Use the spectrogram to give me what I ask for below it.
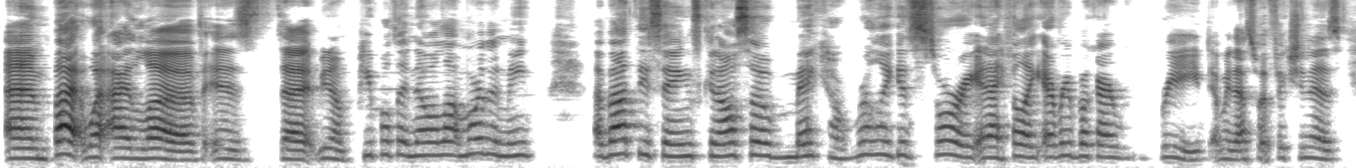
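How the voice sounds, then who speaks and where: A middle-aged woman with a fairly high voice hosts a casual, chatty podcast, speaking a little fast. Informal in manner, she acts out remarks people might imagine saying.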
